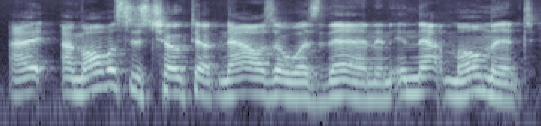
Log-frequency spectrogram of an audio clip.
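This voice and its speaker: Higher-pitched man, casual vlogger. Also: normal speed, fairly bright tone. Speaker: vlog host. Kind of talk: casual vlog narration to viewers.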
